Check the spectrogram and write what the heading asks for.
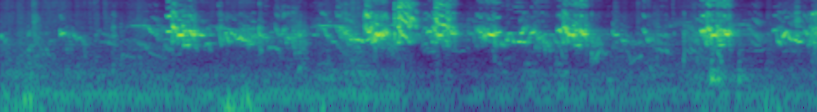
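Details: Australian parrots, budgerigars in a breeding colony, give bright, rapid chirps and short warbles in quick bursts, several birds overlapping, with soft low rustles underneath.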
